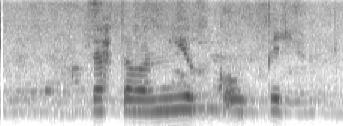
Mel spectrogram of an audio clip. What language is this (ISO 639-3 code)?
isl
